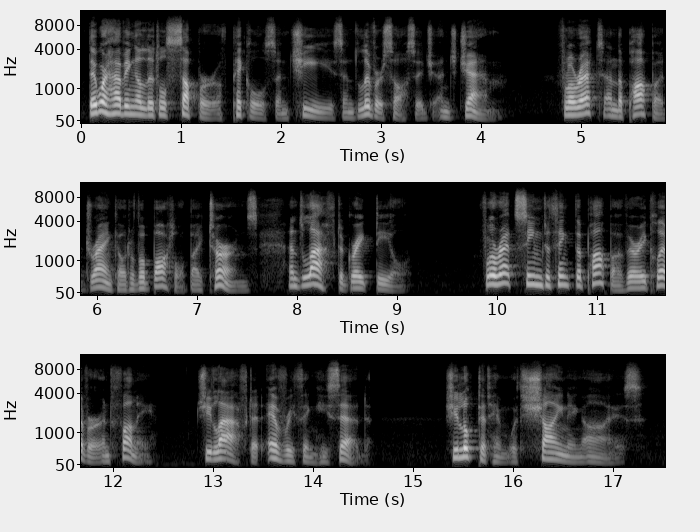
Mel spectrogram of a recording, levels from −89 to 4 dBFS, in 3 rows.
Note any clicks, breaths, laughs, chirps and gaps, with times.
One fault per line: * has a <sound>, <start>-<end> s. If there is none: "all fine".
all fine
